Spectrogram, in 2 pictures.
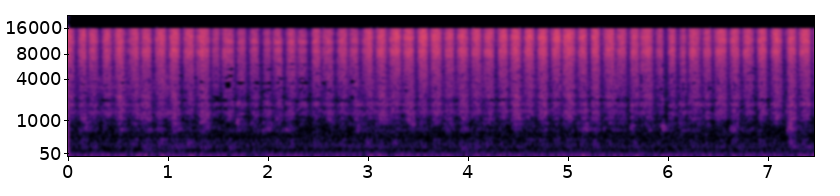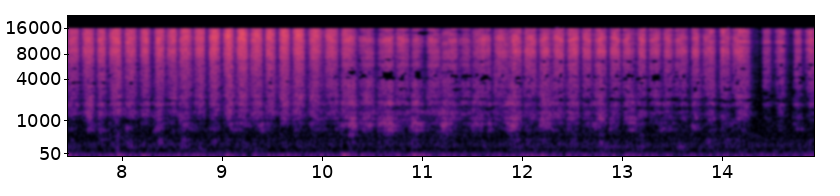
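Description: A light-colored wooden pencil shades a thin paper coloring page resting on a wooden table in steady rubbing strokes, about three to four per second. Each stroke makes a soft, dry, bright scratching hiss with a faint low undertone. The quiet, even rhythm continues throughout, with a slight dip near the end.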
